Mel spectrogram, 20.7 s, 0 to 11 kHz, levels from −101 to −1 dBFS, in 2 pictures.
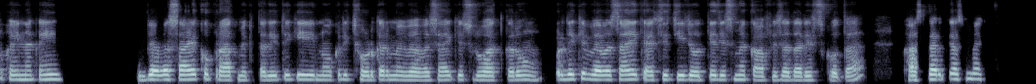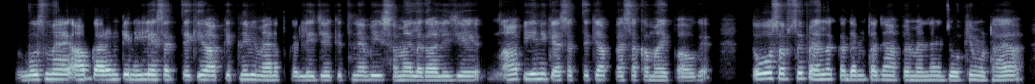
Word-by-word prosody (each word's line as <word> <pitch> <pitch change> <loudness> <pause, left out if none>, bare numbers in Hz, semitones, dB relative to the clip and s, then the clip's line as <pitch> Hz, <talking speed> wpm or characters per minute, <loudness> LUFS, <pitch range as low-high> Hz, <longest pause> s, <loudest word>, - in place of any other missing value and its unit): कहीं 180 -1 -1
न 180 0 -2
कहीं 190 +1 +1 0.9
व्यवसाय 185 +1 +5
को - - +1
प्राथमिकता 165 -2 -2
दी 165 +1 +1
थी 180 - 0
कि 185 -1 +2
नौकरी 170 +2 -5
छोड़कर 175 -1 -1
मैं 170 -1 -2
व्यवसाय 160 +1 0
की 175 - -5
शुरुआत 165 -2 -2
करूँ। 170 +2 0 0.3
और - - 0
देखिए 195 +3 +2
व्यवसाय 180 0 +3
एक 190 - -4
ऐसी 170 +1 -1
चीज़ 175 -1 0
होती 165 +1 -1
है - - -1
जिसमें 180 +1 -2
काफ़ी 155 0 -3
ज़्यादा 160 -1 0
रिस्क 160 +1 -5
होता 150 +1 -3
है। - - -6 0.4
खास 170 0 0
करके 190 +2 +3
उसमें, 205 +1 -1 0.9
उसमें 195 +1 +3
आप 185 0 +3
गारंटी 185 +1 +6
नहीं 185 0 +1
ले 190 -1 +5
सकते 180 -1 -2
कि 180 - +1
आप 175 -1 +2
कितनी 180 +1 -2
भी 185 - +4
मेहनत 165 -1 0
कर 160 - -2
लीजिए, 160 +1 0
कितने 170 0 -5
भी 170 +1 +3
समय 165 -1 -1
लगा 155 0 +2
लीजिए, 160 0 0 0.2
आप 195 +2 0
ये 200 0 +6
नहीं 205 0 +2
कह 165 - 0
सकते 170 +1 -6
कि 175 - -1
आप 170 0 -3
पैसा 160 +1 -5
कमा 160 -1 -3
ही 155 - -1
पाओगे। 145 +3 -5 0.4
तो - - +4
वो 220 - +8
सबसे 210 0 +1
पहला 190 -1 +2
कदम 175 0 +2
था - - +3
जहाँ 170 0 -2
पे 165 - -1
मैंने 165 0 -3
जोखिम 160 +2 0
उठाया। 165 +2 -2
175 Hz, 210 wpm, -25 LUFS, 165-185 Hz, 0.9 s, वो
